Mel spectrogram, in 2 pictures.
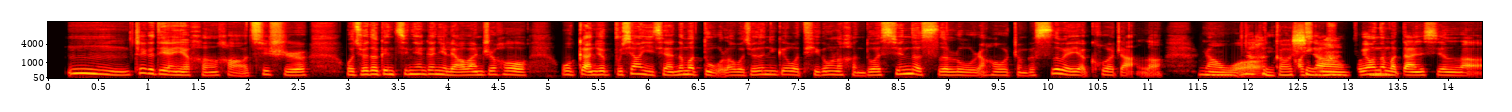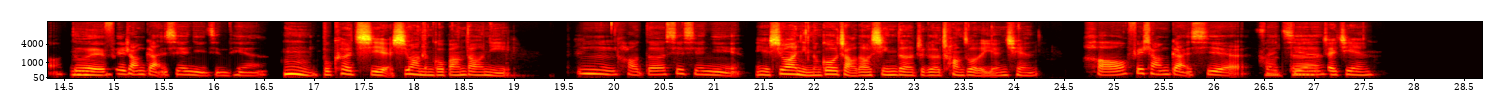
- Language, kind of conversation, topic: Chinese, advice, 当你遇到创意重复、找不到新角度时，应该怎么做？
- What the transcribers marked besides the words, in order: chuckle; other background noise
